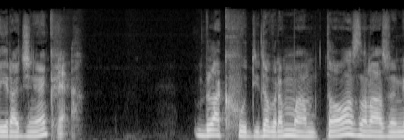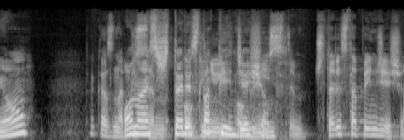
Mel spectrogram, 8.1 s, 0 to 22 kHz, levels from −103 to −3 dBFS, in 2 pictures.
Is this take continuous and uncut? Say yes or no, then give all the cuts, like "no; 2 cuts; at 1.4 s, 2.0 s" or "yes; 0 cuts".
yes; 0 cuts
